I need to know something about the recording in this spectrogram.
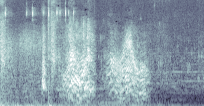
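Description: A spell whooshes and crackles.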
